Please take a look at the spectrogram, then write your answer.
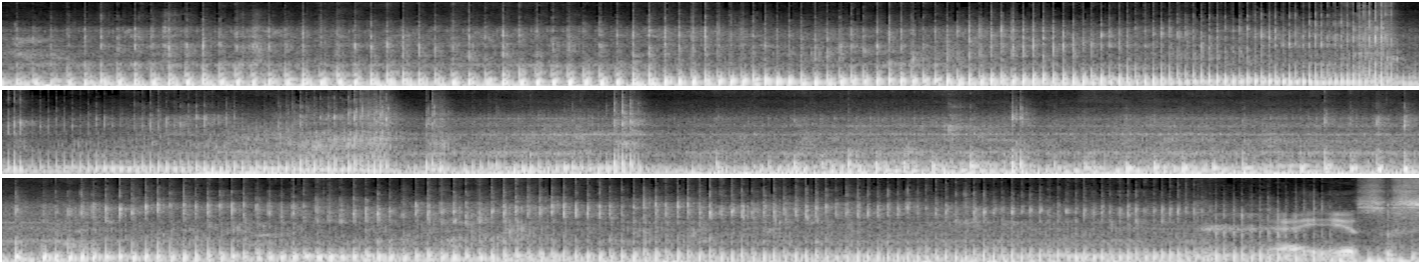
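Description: A motorcycle loaded with bags drones steadily while riding near Santarém, Pará, with a few knocks and scrapes, and someone talks over the engine noise.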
